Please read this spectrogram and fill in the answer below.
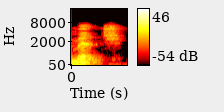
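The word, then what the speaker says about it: Moench: corners of panels uh not doug monkey doug mensch that's right that's how you say his name mensch doug mench wrote this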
